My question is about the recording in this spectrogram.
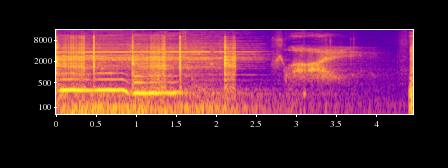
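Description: Horror-trailer soundtrack: a held melody note over a low drone steps down once and fades out about two seconds in. A breathy whisper follows about three seconds in, then it goes almost quiet.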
